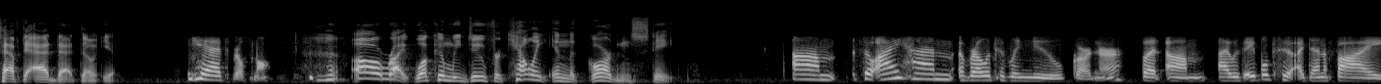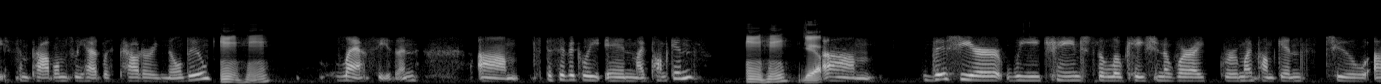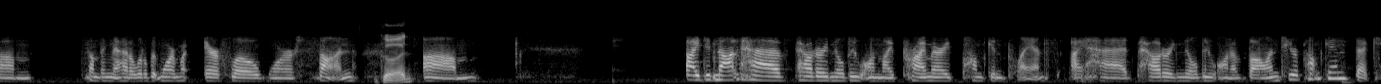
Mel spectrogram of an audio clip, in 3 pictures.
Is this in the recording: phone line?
yes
